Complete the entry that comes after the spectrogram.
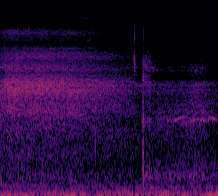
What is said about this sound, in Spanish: Puedes respirar de esta forma las veces que necesites, inhalar profundo.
